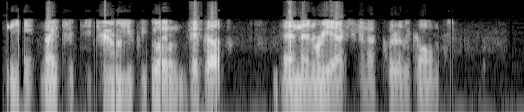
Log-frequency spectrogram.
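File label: Police Department Traffic, scanner audio; SCTSDLE PD-Traff; H-Scottsdale; ScottsdalePolice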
